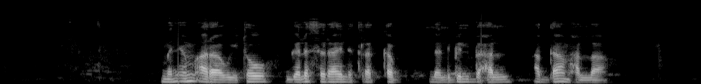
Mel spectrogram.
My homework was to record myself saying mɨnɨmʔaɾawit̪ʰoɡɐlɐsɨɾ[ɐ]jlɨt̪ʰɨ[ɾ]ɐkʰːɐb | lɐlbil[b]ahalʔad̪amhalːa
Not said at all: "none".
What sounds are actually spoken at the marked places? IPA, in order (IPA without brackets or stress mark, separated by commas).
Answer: a, ɾ, b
